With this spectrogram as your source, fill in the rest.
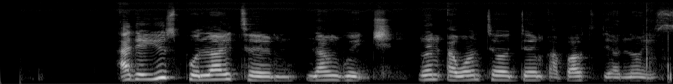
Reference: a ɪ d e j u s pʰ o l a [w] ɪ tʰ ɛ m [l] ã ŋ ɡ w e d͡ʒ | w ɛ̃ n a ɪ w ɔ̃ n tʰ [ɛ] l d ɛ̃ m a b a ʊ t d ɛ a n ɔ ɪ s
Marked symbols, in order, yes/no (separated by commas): no, yes, yes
